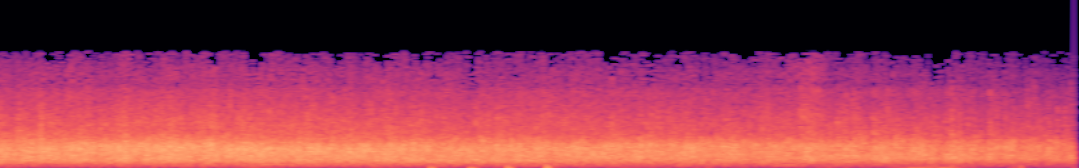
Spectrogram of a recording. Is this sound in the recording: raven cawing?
no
